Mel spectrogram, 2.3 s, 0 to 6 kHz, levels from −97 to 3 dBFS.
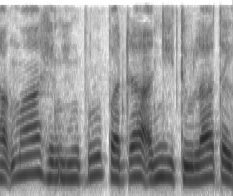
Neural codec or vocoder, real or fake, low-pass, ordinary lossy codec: vocoder, 44.1 kHz, 128 mel bands, Pupu-Vocoder; fake; 5.4 kHz; MP3, 48 kbps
